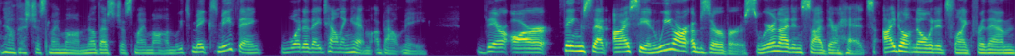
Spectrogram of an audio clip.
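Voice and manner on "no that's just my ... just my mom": whispered, lower. Retelling how the son whispered under his breath: imitating someone whispering. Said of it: "I've heard him whisper under his breath".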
